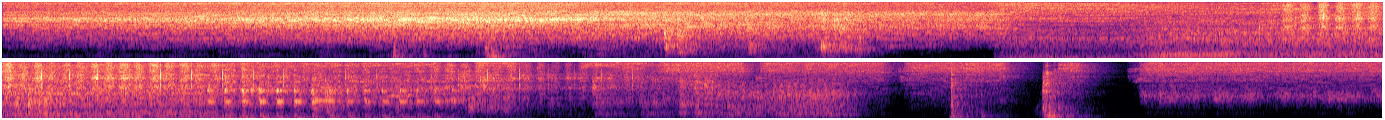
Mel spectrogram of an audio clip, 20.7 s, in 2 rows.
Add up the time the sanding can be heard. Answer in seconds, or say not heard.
6 s.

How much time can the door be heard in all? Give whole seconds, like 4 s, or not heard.
2 s.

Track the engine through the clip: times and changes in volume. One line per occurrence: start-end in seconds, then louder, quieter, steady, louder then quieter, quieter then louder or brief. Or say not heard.
8.4-16.8 quieter.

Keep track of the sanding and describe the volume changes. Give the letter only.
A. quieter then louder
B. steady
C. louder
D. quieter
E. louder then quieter
D.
